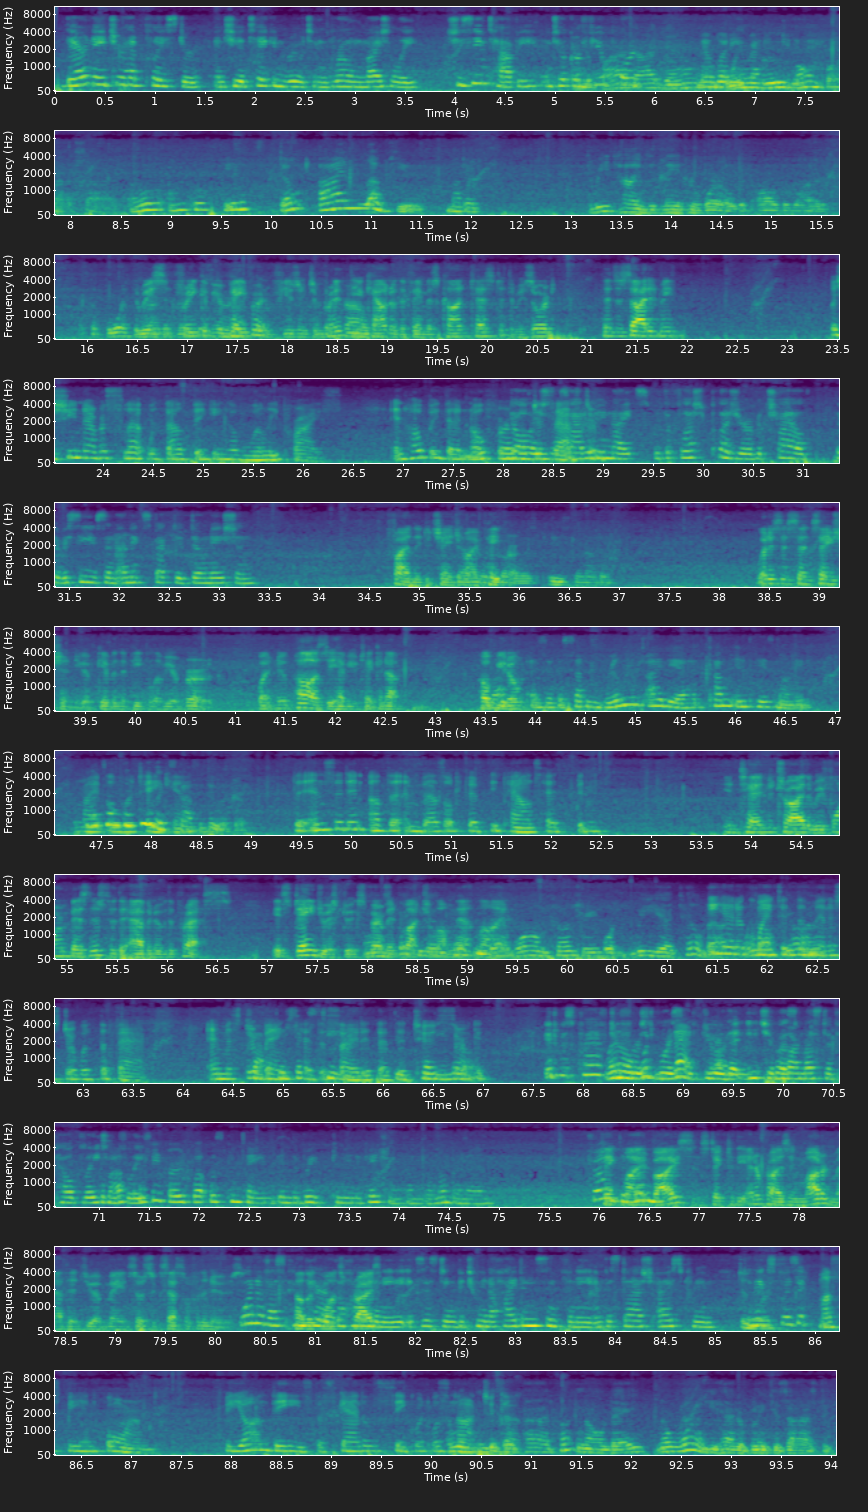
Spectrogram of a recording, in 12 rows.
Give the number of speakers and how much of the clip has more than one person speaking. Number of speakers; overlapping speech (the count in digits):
6, about 24%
